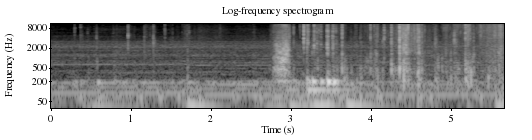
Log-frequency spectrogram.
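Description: Packaging of a sealed trading card box being cut and torn open by hand: a run of scratchy ripping and crinkling starting about three seconds in, after a quiet start.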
